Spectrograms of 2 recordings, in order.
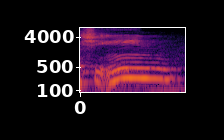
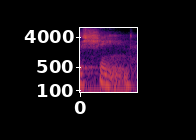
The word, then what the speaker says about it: Shein: y me dice que no se dice sh in porque es una palabra completa se dice Shane entonces eh Nada pedí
